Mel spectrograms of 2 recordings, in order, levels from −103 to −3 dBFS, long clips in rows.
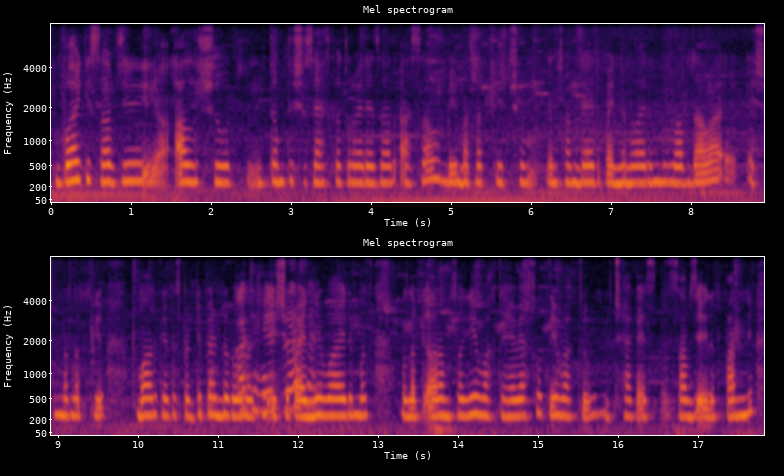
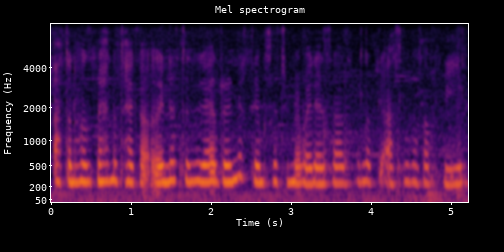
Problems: constant background noise, background conversations at intervals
